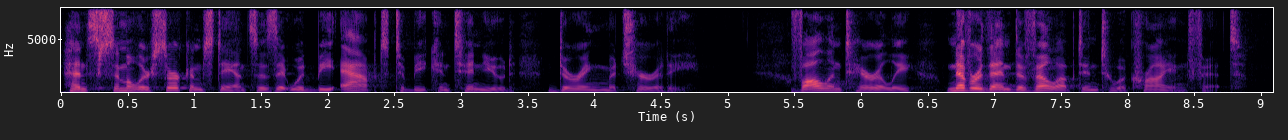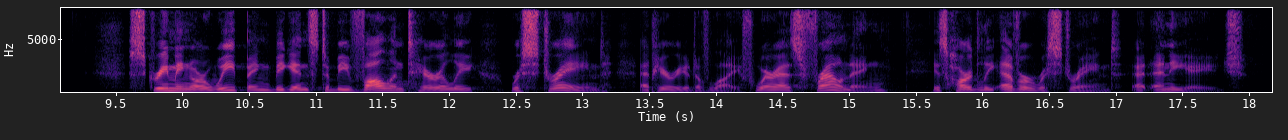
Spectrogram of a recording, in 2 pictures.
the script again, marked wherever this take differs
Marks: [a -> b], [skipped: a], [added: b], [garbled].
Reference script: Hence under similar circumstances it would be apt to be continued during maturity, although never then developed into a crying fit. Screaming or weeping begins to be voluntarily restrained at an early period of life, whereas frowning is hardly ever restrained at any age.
Hence [skipped: under] similar circumstances it would be apt to be continued during maturity, [although -> voluntarily] never then developed into a crying fit. Screaming or weeping begins to be voluntarily restrained at [skipped: an early] period of life, whereas frowning is hardly ever restrained at any age.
